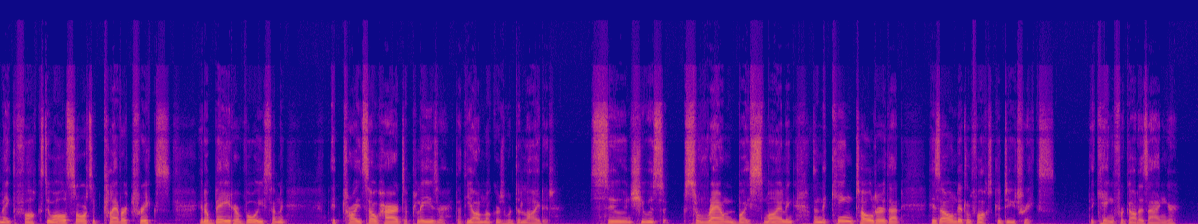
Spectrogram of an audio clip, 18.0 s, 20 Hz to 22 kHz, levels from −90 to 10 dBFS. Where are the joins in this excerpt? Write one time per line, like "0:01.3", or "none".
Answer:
0:12.2
0:16.2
